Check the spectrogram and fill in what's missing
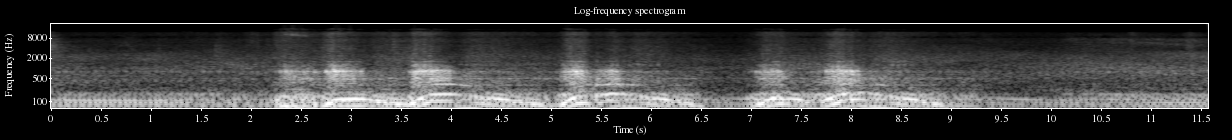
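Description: A GMC Sierra 6.2L V8 with the muffler deleted and straight pipes exiting out the sides revs repeatedly, loud and close, in several throaty bursts that fall back to a steady idle rumble between them.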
